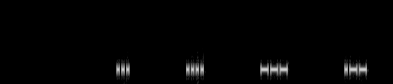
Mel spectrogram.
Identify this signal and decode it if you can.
Morse code, heard as a keyed tone, about 48 wpm, spaced as for 14 wpm, 700 Hz. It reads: SHOW
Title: 8x Character Spacing - Top 300 Words - 50wpm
